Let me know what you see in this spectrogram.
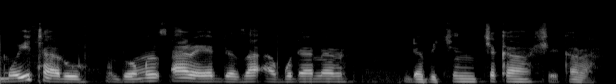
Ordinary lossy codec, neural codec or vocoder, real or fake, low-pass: Opus, 24 kbps; none; real; 7.2 kHz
